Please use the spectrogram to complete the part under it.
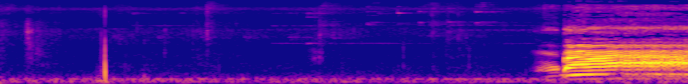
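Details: A cow, standing in a row with other cows, gives a loud, rich moo that bursts in after a quiet stretch and holds steady to the end.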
